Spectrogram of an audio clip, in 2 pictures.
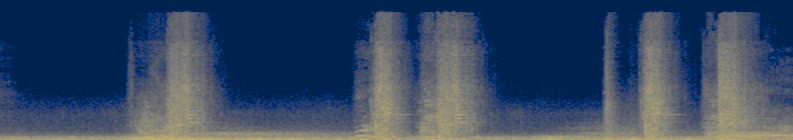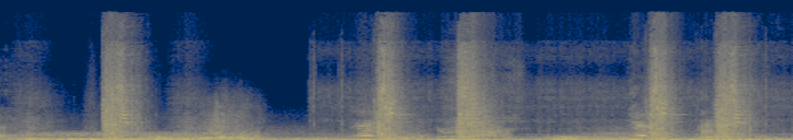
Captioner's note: grunts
